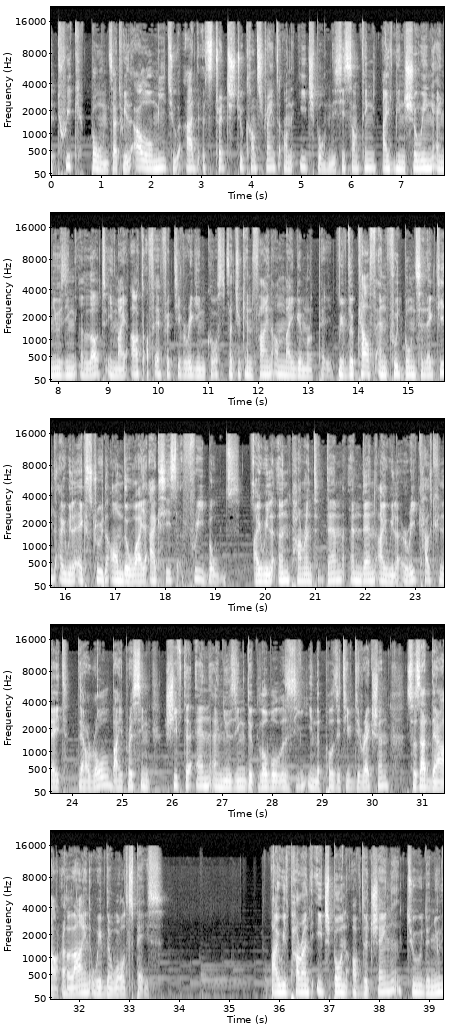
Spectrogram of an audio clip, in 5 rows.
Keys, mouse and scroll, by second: 0.1 click, 0.8 Tab, 1.2 click, 2.2 shift+click, 2.9 shift+middle click, 12.2 shift+click, 12.2 shift+middle click, 17.0 e, 19.7 shift+click, 21.2 alt+p, 23.7 click, 24.6 alt+p, 27.2 click, 28.2 alt+p, 30.3 shift+click, 31.2 shift+click, 32.2 shift+n, 35.7 scroll up 1, 36.2 shift+middle click, 36.7 Tab, 37.5 click, 38.3 shift+click.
